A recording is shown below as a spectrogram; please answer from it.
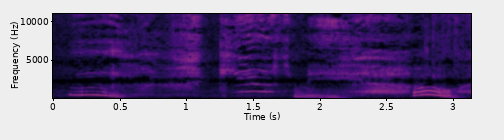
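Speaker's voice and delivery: high-pitched talk through a yawn; yawning through an apology. Real, not acted. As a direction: let a big yawn stretch the words.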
